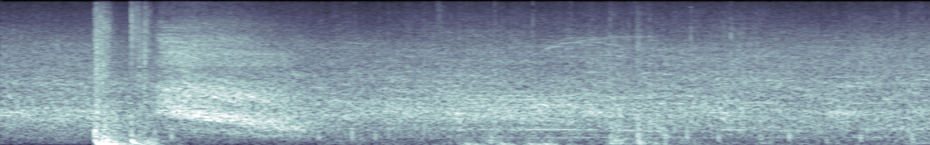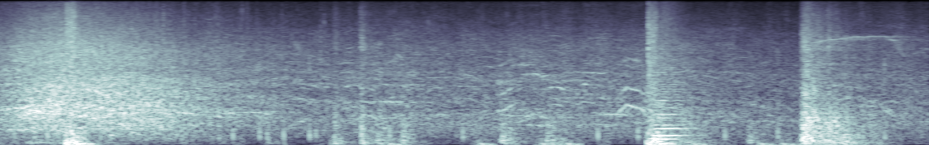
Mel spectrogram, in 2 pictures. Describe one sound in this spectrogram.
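Heavy thuds of bodies hitting the floor ring out a few times.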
